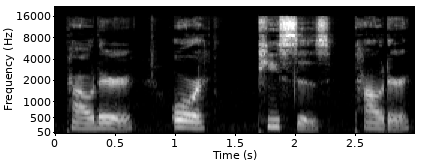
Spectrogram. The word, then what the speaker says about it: Pises: we're going to go over P powder or pieces powder p i s e s bade powder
